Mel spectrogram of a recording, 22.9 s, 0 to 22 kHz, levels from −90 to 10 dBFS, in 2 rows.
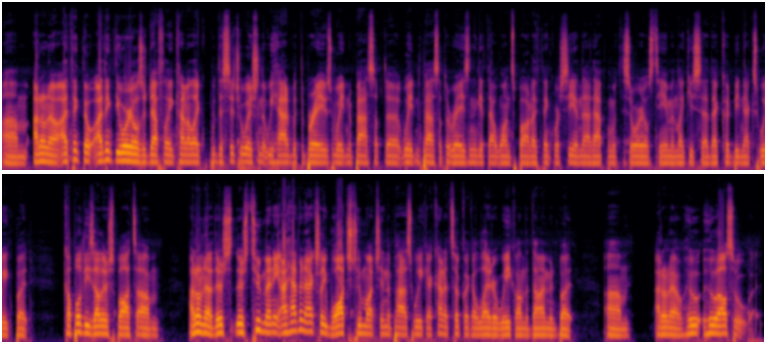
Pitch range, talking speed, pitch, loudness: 120-140 Hz, 275 wpm, 125 Hz, -20 LUFS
